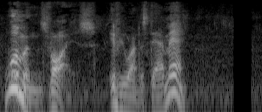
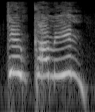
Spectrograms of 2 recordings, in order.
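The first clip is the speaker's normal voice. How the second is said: shrill, nervous squeak, much higher; high-pitched nervous squeak; 5 dB louder than usual. Retold or imitated. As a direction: squeak it out in a panicky falsetto. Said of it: "High-pitched, you know, and nervous".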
